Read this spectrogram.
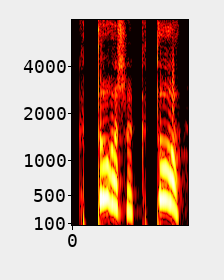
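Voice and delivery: put-on piercingly high, loud little-girl squeal; very high child shriek of curiosity; excited squeal. A narrator's reading. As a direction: squeal it like an eager small girl. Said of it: "снова взвизгнула Анечка".

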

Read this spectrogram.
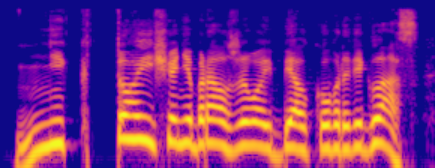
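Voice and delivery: high, loud squirrel battle cry; piercing, boastful howl; wailing yell. A narrator's reading. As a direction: scream defiance while escaping. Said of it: "завопила она".

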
